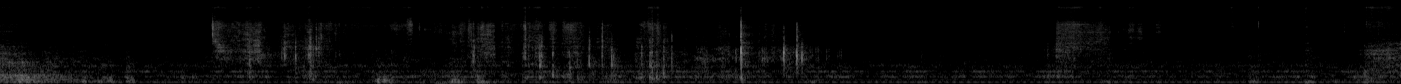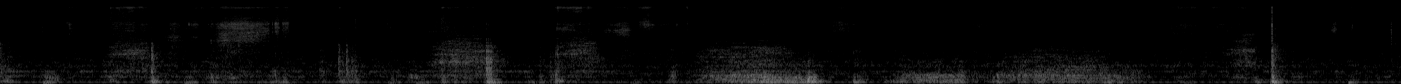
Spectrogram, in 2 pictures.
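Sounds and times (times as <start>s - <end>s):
paper being folded and creased: 2.1s - 8.5s.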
